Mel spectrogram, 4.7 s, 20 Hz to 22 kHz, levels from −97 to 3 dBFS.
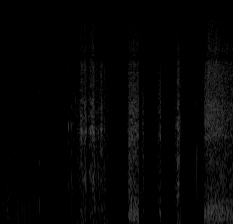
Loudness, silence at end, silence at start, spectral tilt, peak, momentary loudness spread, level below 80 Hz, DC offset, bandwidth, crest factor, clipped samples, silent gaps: -67 LUFS; 0 s; 0.05 s; -1 dB/octave; -50 dBFS; 5 LU; under -90 dBFS; under 0.1%; 16.5 kHz; 24 dB; under 0.1%; 0.79-1.31 s, 2.16-2.52 s, 2.88-3.10 s, 3.21-3.48 s, 3.72-4.03 s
